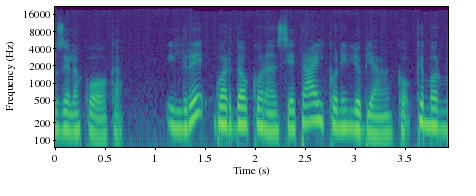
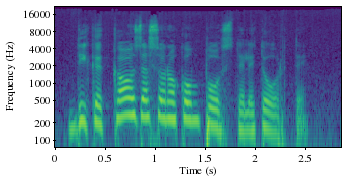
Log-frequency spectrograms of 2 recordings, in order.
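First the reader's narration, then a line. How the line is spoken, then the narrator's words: King speaking. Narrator (Italian): disse il re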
